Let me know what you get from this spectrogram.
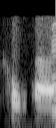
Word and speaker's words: Copacz: Yep, Dave Copaz, C-O-P-A-C-Z, the C is silent, yeah. – So it's Copaz.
